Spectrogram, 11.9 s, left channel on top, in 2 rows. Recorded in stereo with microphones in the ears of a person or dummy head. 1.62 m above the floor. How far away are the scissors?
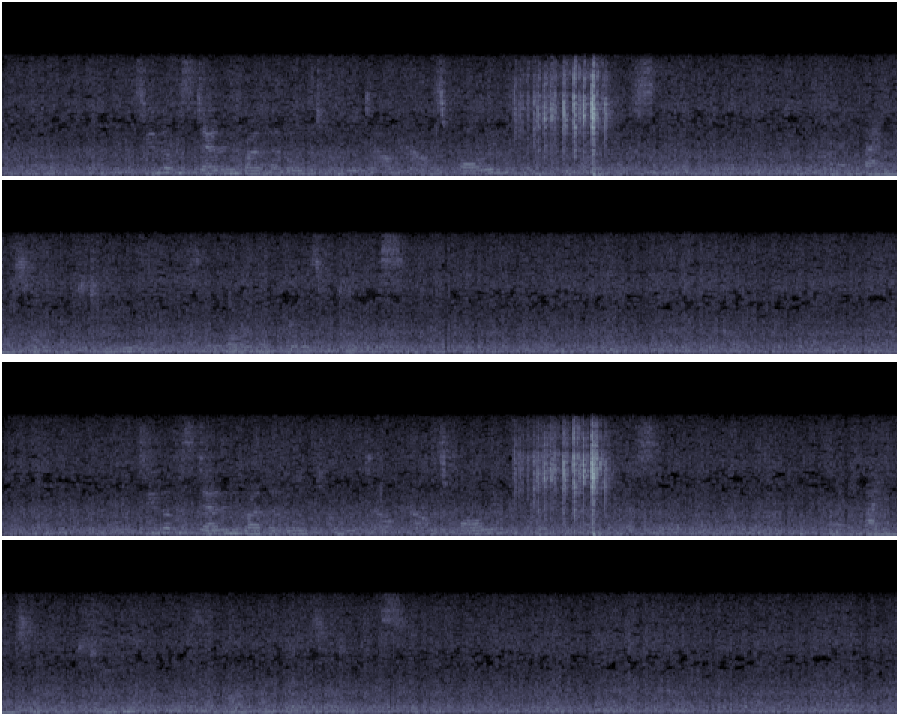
About 0.7 m.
